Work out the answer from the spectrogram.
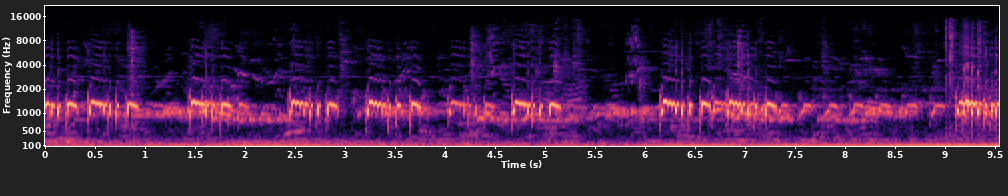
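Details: Home-raised tame local zebra dove competing at a PLN Karawang contest after adapting to the noisy venue: rhythmic rolling coo phrases repeated steadily about every second, over a low hum and other doves calling.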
